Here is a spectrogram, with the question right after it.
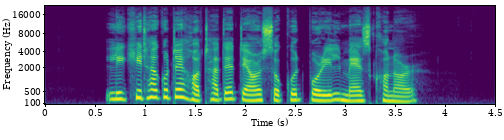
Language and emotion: Assamese, neutral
